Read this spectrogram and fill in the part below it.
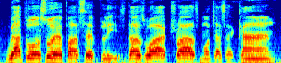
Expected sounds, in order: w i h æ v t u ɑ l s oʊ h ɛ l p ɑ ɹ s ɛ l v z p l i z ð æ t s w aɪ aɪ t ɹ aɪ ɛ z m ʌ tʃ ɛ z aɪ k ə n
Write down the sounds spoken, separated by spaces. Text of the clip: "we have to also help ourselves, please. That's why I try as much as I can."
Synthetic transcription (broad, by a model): w i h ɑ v t u ɑ l s oʊ h ɛ l p ɑ w s ɛ l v p l i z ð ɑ t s w aɪ aɪ t ɹ aɪ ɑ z m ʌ tʃ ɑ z aɪ k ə n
